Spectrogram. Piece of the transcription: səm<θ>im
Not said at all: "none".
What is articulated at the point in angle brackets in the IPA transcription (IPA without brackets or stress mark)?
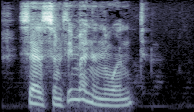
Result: θ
